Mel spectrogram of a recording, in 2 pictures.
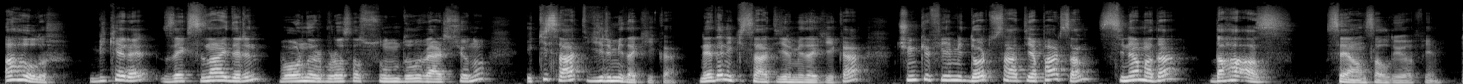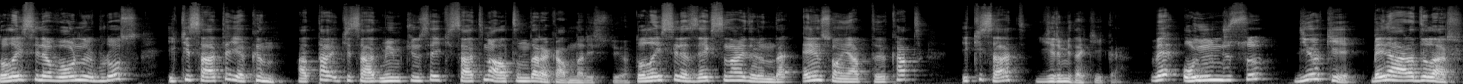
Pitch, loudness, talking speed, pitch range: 165 Hz, -14 LUFS, 130 wpm, 135-195 Hz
